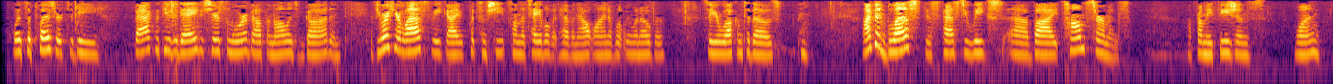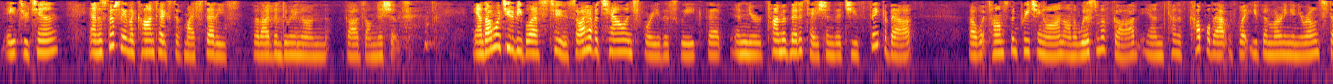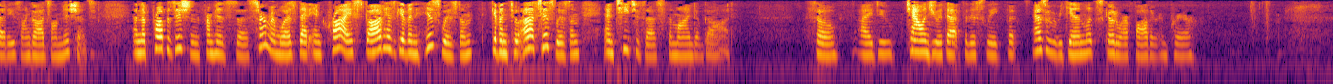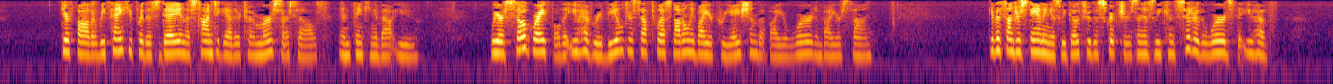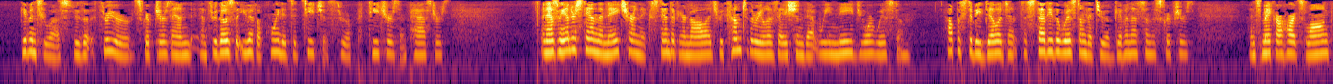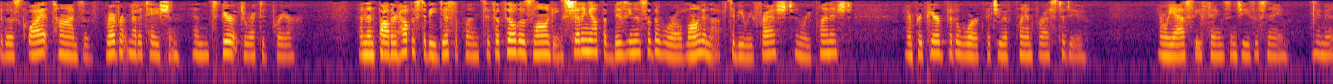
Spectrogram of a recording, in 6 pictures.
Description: Women Women - Bible Study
